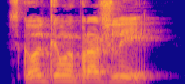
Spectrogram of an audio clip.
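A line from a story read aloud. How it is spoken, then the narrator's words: Shouted. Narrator (Russian): крикнул Сергей Иннокентьевич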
